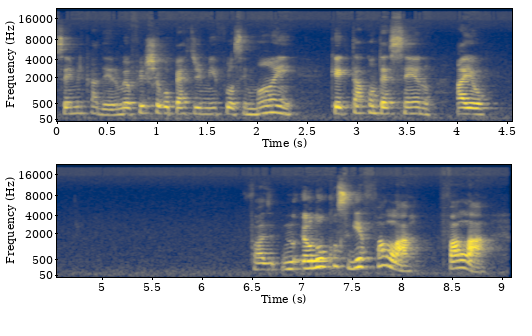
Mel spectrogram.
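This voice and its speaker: A middle-aged woman giving a personal testimony, halting and hesitant, with many restarts. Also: mid-range voice. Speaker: testimony speaker. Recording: roomy echo.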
